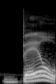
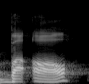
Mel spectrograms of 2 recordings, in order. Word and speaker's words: Baal: Baal worship, or Baal is a way to pronounce it.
